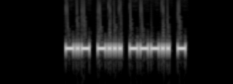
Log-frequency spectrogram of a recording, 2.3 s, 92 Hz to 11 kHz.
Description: Morse code, heard as a keyed tone, about 46 wpm, 700 Hz. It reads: KB8T
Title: USA Call Signs - 4 Characters - 2x Character Spacing - 45wpm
